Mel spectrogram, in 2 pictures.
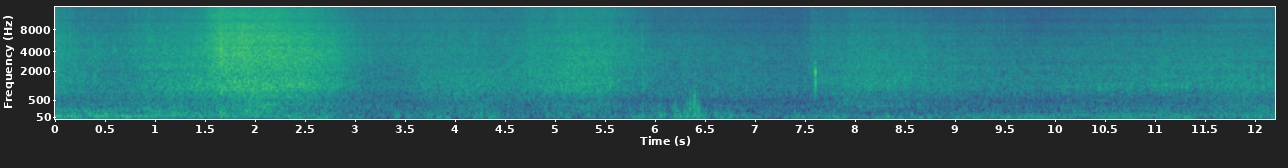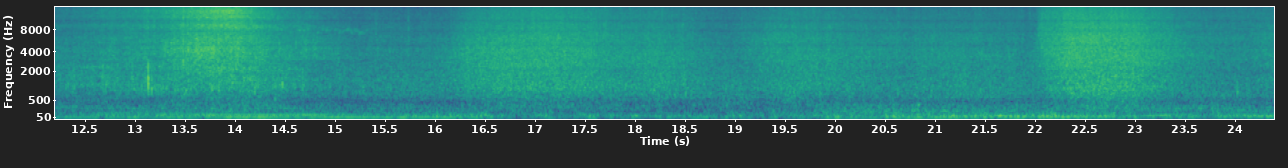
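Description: Small waves washing onto a sandy beach, the hiss swelling and fading every few seconds, with wind rumbling on the microphone, heavier in the second half.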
